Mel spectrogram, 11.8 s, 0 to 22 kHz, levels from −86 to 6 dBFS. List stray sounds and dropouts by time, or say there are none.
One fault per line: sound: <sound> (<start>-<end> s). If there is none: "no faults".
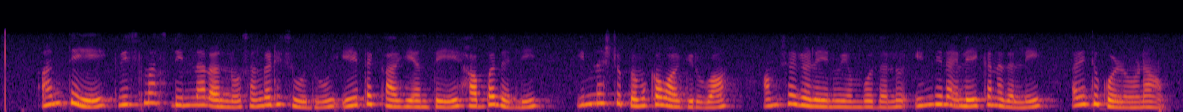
no faults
